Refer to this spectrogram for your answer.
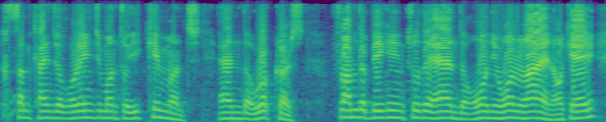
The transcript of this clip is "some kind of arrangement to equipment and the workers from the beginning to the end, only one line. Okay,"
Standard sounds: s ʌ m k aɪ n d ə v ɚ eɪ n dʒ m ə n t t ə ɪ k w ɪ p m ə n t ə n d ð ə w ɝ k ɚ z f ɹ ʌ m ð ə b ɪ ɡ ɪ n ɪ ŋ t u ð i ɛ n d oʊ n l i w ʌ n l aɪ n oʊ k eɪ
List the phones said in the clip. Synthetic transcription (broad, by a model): s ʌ m k aɪ n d ə v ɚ eɪ n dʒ m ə n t t ə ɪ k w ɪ m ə n t ə n d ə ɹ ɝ k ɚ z f ɹ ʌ m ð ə b ɪ ɡ ɪ n ɪ ŋ t u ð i ɛ n d oʊ n l i w ʌ n l aɪ n oʊ k eɪ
